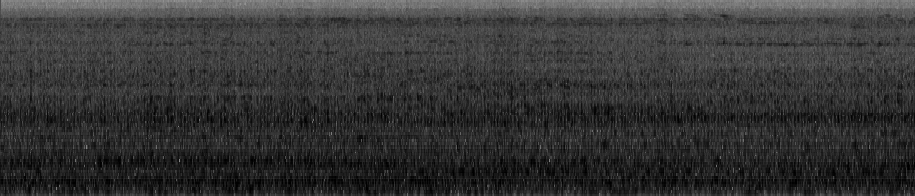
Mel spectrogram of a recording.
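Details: Car idling with the air conditioning on after replacing the AC compressor magnetic clutch assembly; steady, even idle with no grinding or chatter, the earlier noise is gone.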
